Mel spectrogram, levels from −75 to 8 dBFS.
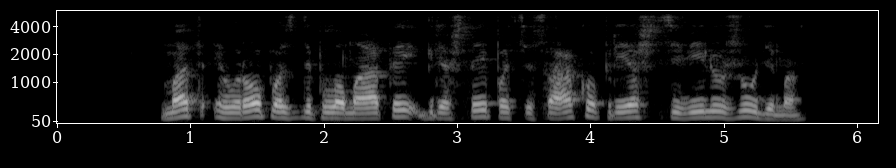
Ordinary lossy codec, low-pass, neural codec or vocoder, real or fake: AAC, 32 kbps; 5.4 kHz; none; real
